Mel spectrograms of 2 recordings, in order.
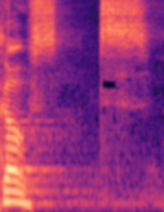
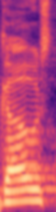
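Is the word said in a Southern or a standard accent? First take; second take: standard; Southern. First: It is said in a standard accent, consonants clear. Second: It is said in a Southern accent, consonants dropped. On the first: The speaker calls it right. "I learned there were consonants" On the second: The speaker calls it wrong. "my Southern accent"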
